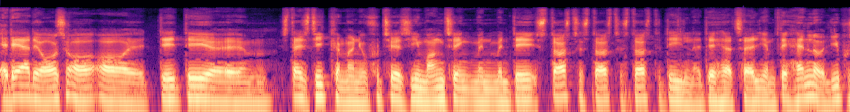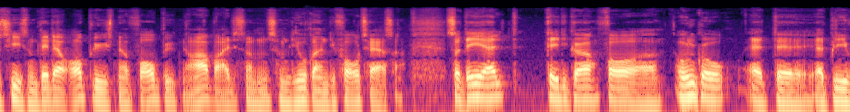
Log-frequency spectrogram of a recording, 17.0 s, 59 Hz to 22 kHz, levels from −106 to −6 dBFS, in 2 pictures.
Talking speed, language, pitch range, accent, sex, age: 215 wpm, Danish, 95-115 Hz, native, male, 30-49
